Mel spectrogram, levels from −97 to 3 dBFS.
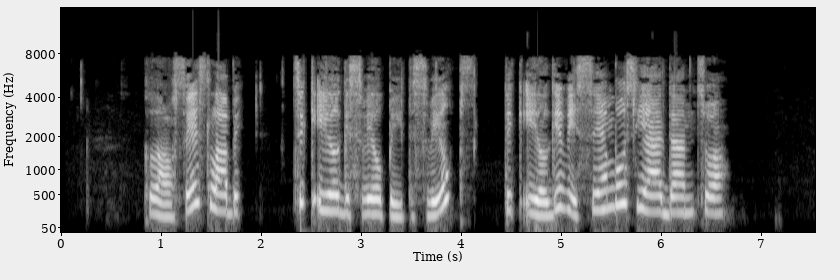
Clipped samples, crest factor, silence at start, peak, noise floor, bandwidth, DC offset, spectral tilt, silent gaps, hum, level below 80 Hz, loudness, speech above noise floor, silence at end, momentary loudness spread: under 0.1%; 16 dB; 0.9 s; 0 dBFS; -72 dBFS; 8 kHz; under 0.1%; -3.5 dB/octave; none; none; -58 dBFS; -14 LUFS; 58 dB; 0.9 s; 10 LU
